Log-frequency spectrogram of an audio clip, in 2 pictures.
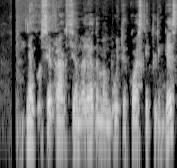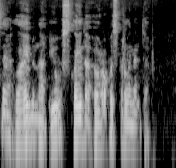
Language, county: Lithuanian, Klaipėda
